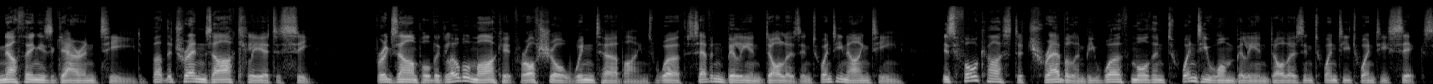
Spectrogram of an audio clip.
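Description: A man with a low voice narrates a corporate podcast from a script. He explains things in a measured, formal way. The recording is dry, with no room sound. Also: no echo.

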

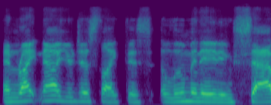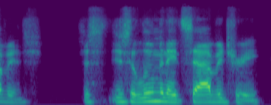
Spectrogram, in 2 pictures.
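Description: A man's voice: mid-range voice, steady tone, moderate pace, a bit bright, dry recording. A man hosts a podcast over a video call, hyping up his guests in an emphatic, slangy way. His voice sits in a middle register. The sound is dry and close, with no room around it. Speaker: podcast host. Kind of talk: energetic casual chat.

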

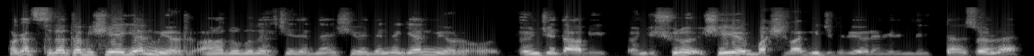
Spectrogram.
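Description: Mellow-voiced male radio host. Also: mid-range voice, no echo. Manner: unhurried, hesitant, lists places one by one. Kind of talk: conversational radio interview.

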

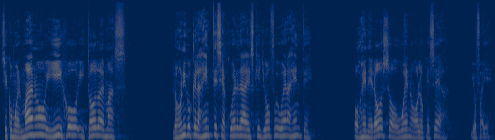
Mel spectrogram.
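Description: A man preaching a sermon as pastor, moving from quiet reflection to impassioned shouting. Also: high voice, steady tone, moderate pace, long reverb tail.

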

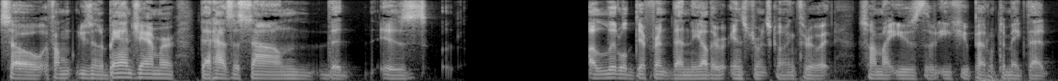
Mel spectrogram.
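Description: A man with a very deep, low-pitched voice, walking through his gear in a long, rambling, technical explanation. He often sounds out rhythms with nonsense syllables as he goes. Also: flat delivery, moderate pace, a little mellow. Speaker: guest musician.

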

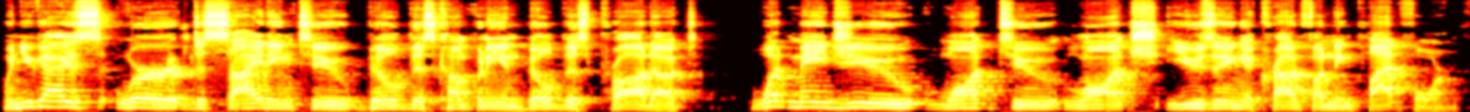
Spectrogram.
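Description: Male podcast host; affirming interviewer; mid pitch; echoey room sound. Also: slow pace, a bit bright. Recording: roomy echo.

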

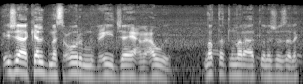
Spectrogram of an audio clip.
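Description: A man with a Levantine Arabic accent tells a joke in a brisk storytelling manner. His voice sits at a middle pitch, with faint street noise behind him. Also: fairly even intonation. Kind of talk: telling jokes on the street.

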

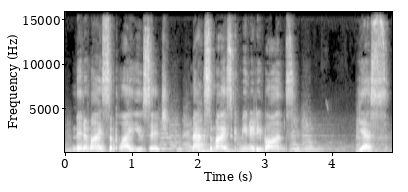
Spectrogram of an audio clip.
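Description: An actress voicing a helpful robot in an audio drama, speaking in a measured, precise way. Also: female voice, lowish voice, music in the background, close to an everyday voice. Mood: calm. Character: helpful female-voiced robot, calm and precise.

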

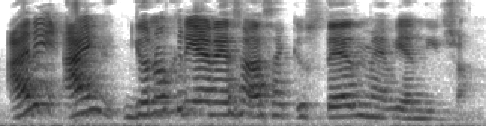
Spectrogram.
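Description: A woman's voice: high voice, very animated, fast, bright, forceful tone. A woman co-hosting a casual group chat, curious and questioning, switching between English and Spanish. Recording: echoey room.

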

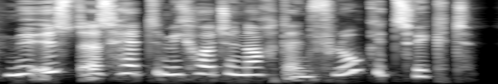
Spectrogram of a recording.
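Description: A woman's voice: high voice, normal speed, creaky, dry recording, studio quality, voice pushed up. A woman reading the lines of a cunning young peasant man who boastfully bluffs a dragon in a storybook tale. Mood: sly.

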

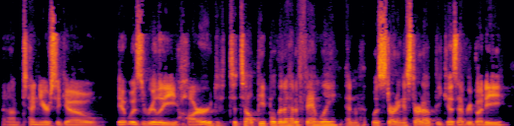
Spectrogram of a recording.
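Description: Middle-aged male guest, very low pitch, easygoing and rambling delivery. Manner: relaxed, rambling, stretches some words slowly. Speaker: podcast guest, startup founder. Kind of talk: casual interview conversation.

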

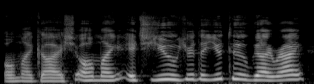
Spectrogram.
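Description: A man voicing a starstruck woman fan who gushes in a high, breathless voice while retelling a meeting. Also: lively intonation, normal speed, clear, resonant tone, dry recording, studio quality. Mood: starstruck gushing. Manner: breathless, gushing, high-pitched.

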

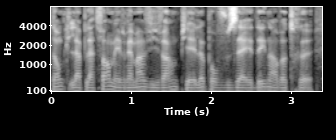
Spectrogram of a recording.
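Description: A man's voice: sits low, level tone, brisk, a bit bright, dry recording. A man in his forties with a Québécois accent, chatting enthusiastically as a guest in a studio interview, with lots of hesitant fillers. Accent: Québécois French. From Quebec City, Canada. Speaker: guest mixologist. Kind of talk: casual radio interview. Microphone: studio microphone.

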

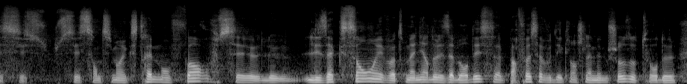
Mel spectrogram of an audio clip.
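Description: A man's voice: low-pitched, mellow. A man hosting a radio interview, asking long, rambling questions and often correcting himself mid-phrase. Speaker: radio host.

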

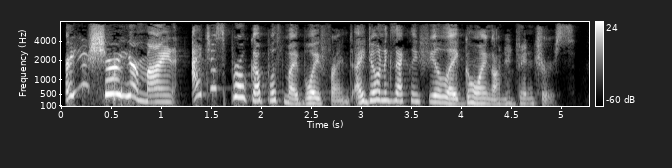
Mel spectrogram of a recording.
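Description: A woman's voice: fairly high pitch, big pitch swings, moderate pace, fairly bright tone, no echo, muffled recording. A young woman acting a sarcastic, defiant college graduate in an audio drama. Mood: wry. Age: young adult.

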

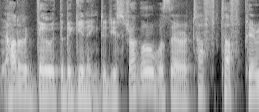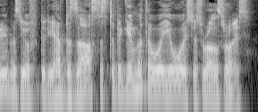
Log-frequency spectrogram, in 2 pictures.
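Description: A man's voice: mid-range voice, fast talker. A man interviewing two guests, friendly but hesitant, with many fillers and restarts. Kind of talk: casual interview.

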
